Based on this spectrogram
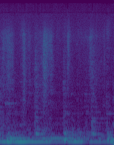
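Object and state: Nothing is struck.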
